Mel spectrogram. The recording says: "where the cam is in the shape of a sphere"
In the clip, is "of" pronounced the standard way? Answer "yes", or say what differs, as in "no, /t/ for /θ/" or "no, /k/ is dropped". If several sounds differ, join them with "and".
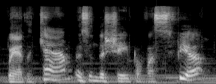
yes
